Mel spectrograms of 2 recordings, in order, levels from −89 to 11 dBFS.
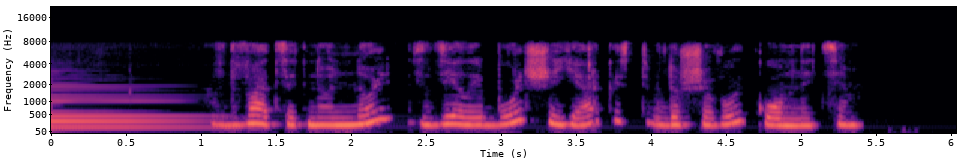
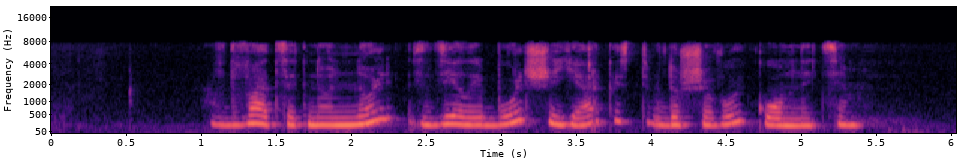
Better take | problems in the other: second | noise reduction (classical method spectral subtraction)

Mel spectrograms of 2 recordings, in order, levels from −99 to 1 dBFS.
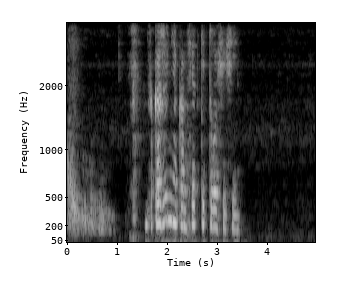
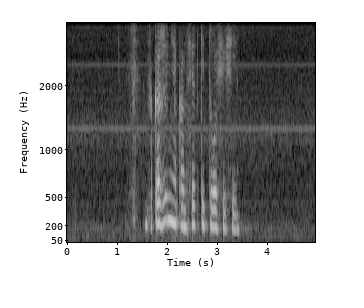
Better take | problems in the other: second | noise reduction (classical method WPE with log-MMSE)

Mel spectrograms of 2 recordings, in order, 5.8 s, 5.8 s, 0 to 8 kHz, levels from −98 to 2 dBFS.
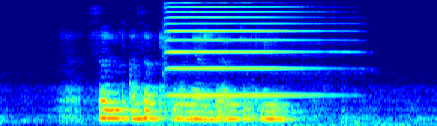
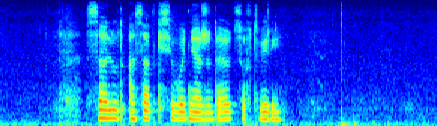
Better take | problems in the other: second | background sound (Bowed string instrument); 5 dB below the speech // room echo; dies away in 0.9 s

